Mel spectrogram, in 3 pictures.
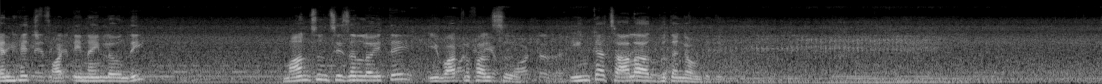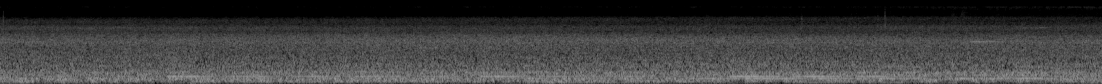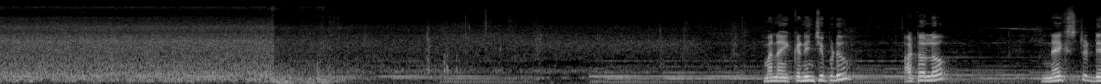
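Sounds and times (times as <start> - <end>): stream rushing over rocks: 0.0 - 29.6.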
